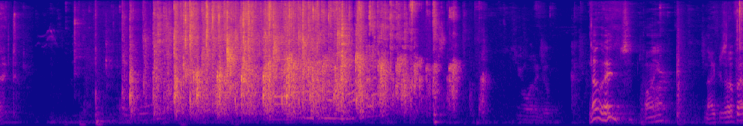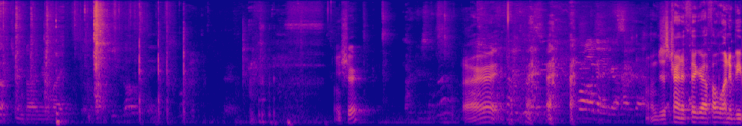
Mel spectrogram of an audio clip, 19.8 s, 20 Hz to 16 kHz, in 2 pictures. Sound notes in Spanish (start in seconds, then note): 3.8 aplausos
